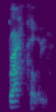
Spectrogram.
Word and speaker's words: broccoli: got it correctly okay proper way to say this word is you got it it's broccoli okay broccoli emphasized broccoli but i remember in sabika last week we practiced gliding gliding vowels gliding two cons one consonant to the other should pronounce as broccoli good job good job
